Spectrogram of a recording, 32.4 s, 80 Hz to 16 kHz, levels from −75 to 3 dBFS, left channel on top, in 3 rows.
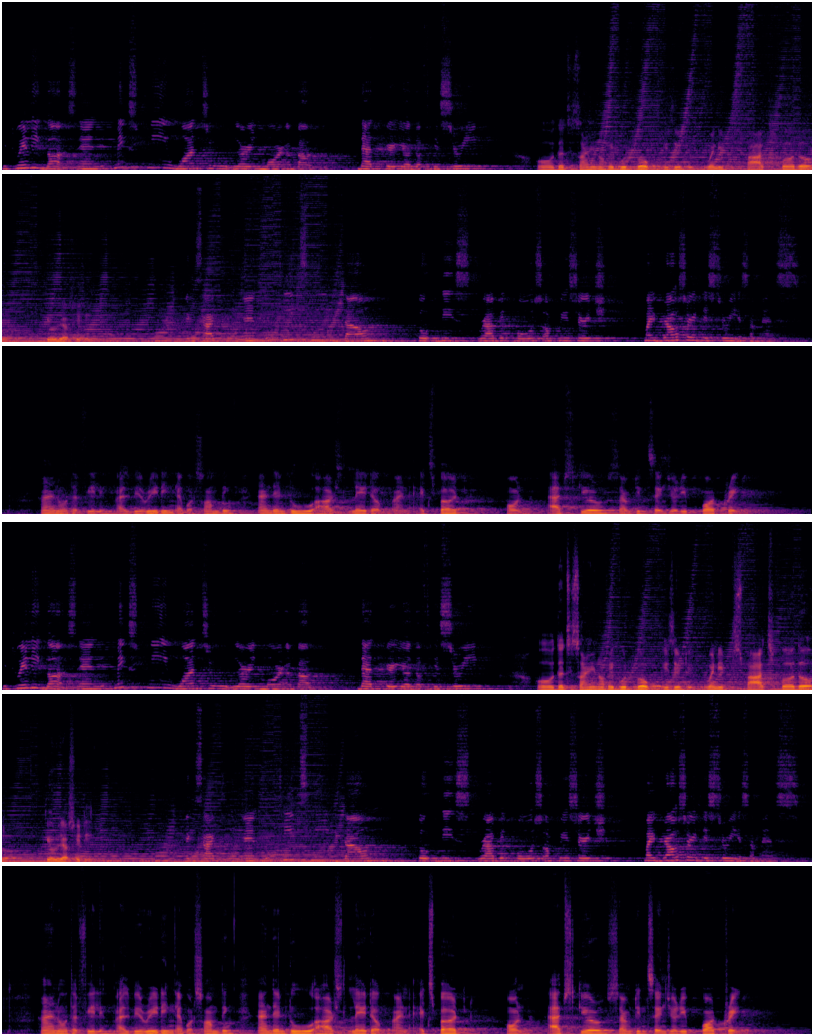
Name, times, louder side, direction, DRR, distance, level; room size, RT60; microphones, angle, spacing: voice 1, 0.0-4.2 4.7-6.4 13.3-16.0 16.4-18.8 19.4-21.4, equal, ahead, -2 dB, 1.9 m, -35 dB
voice 2, 7.1-10.9 11.4-12.1 22.1-27.7 28.3-31.5, right 3 dB, 90° right, 12 dB, 0.8 m, -24 dB
sound 1, 7.7-15.4, equal, 70° left, 4.1 m, -36 dB
27.0 x 24.5 x 7.4 m, 2.1 s
head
